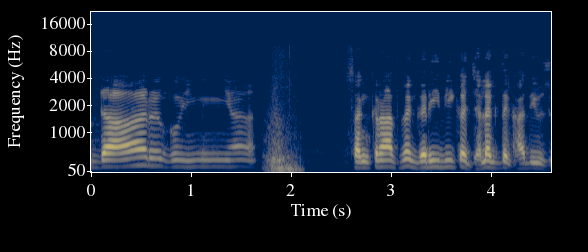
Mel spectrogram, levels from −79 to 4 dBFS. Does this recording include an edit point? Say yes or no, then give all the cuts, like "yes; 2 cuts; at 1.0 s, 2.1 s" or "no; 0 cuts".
yes; 1 cut; at 1.8 s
